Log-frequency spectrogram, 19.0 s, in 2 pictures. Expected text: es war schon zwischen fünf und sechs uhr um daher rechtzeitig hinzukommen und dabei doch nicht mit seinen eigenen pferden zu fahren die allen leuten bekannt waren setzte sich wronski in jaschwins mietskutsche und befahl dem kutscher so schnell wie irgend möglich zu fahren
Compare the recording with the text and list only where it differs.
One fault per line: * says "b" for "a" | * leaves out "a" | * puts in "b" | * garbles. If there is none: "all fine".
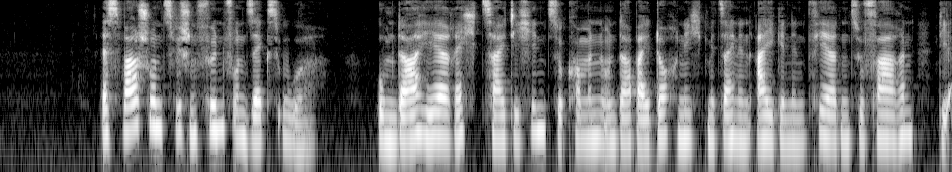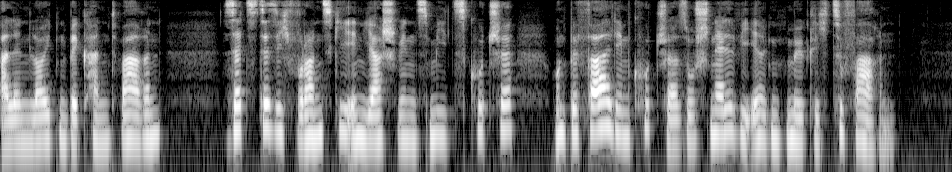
all fine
